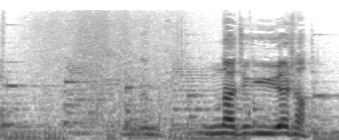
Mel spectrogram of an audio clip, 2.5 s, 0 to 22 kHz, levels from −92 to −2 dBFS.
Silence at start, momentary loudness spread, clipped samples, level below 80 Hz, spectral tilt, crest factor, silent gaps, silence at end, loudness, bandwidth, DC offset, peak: 0 s; 16 LU; under 0.1%; -44 dBFS; -5.5 dB/octave; 20 dB; none; 0 s; -23 LUFS; 16 kHz; under 0.1%; -6 dBFS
